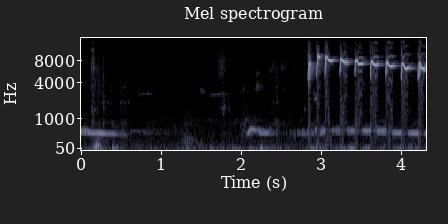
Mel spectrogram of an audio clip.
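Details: Orange-headed thrush of the bunga api type, singing vigorously: after a quiet stretch, a fast run of about eight high, sharp, slightly down-slurred whistled notes, each a clipped chip, over a steady low hum.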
